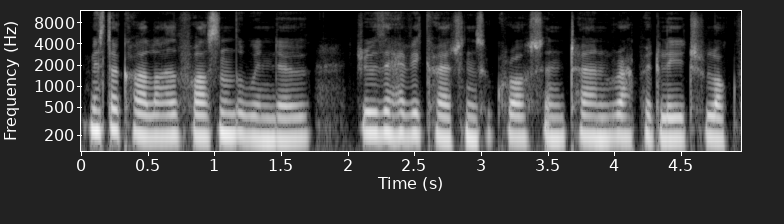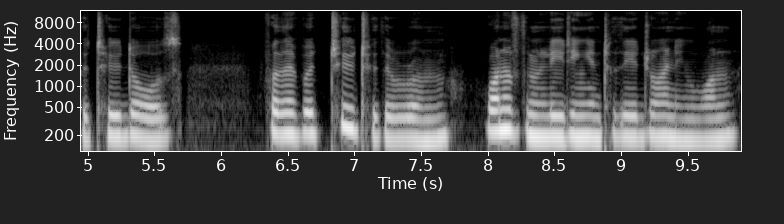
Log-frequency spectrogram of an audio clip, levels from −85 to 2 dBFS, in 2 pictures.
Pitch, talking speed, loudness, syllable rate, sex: 190 Hz, 195 wpm, -16 LUFS, 5.9 syllables/s, female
